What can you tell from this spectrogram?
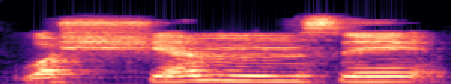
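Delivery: वश्शम्सि with the meem said clearly, not through the nose; वश्शम्सि slow, no nasal hiding of the meem. Shown as a demonstration. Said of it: "इख्फा नहीं करेंगे". (वश्शम्सि में मीम साफ़, नाक में आवाज़ नहीं)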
